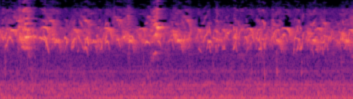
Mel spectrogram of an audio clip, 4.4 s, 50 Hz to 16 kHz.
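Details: Crowd of just-hatched chicks from a 31 May 2023 hatch of turkey, Sebright, Sussex and Australorp breeds, peeping continuously in shrill, overlapping high notes that blur into a constant chirping din.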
